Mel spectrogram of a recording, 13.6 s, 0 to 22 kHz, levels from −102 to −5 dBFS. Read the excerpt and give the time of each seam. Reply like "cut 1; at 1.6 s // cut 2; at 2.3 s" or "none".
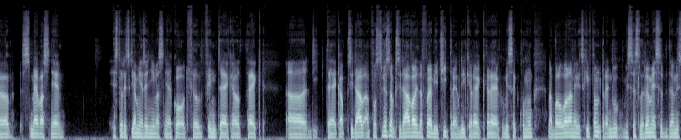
none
